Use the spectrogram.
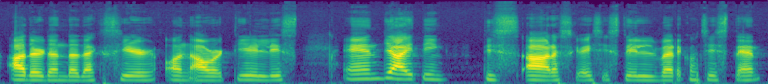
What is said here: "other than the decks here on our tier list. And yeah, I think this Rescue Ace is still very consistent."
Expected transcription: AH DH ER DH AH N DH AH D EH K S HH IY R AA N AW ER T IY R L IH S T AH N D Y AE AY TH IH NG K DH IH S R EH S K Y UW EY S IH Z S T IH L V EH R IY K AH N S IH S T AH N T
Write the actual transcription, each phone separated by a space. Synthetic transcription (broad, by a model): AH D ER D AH N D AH D EH K S HH IY R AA N AW ER T IY R L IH S T AH N D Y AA AY T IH NG K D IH S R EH S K EY S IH S T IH L V EH R IY K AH N S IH S T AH N T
